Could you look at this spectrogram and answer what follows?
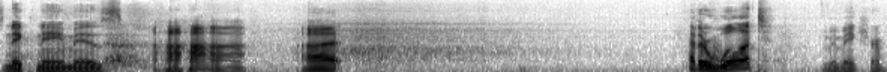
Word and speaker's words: Willott: can guess what its nickname is uh heather willett let me make sure i'm pronouncing that right willot heather willat thank you very much i apologize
